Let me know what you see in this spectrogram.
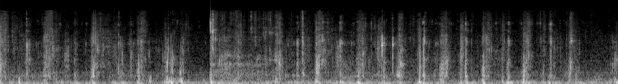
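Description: Close-miked chewing of a mouthful of spicy stir-fried glass noodles: many quick, wet mouth smacks and clicks.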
